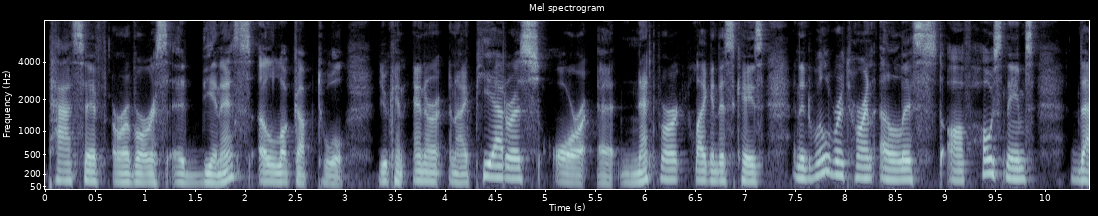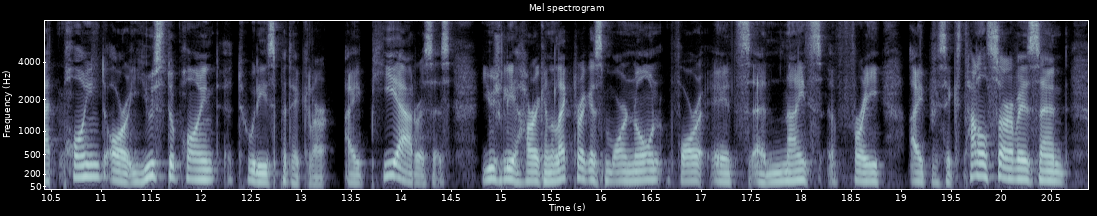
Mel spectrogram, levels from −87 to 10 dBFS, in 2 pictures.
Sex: male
